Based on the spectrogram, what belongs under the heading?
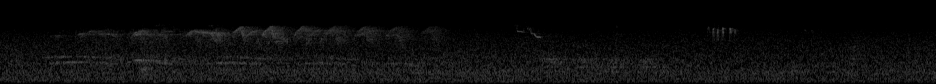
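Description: A small bird singing a run of about ten quick, high repeated notes over a steady outdoor hiss, then a single short chirp a second later.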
